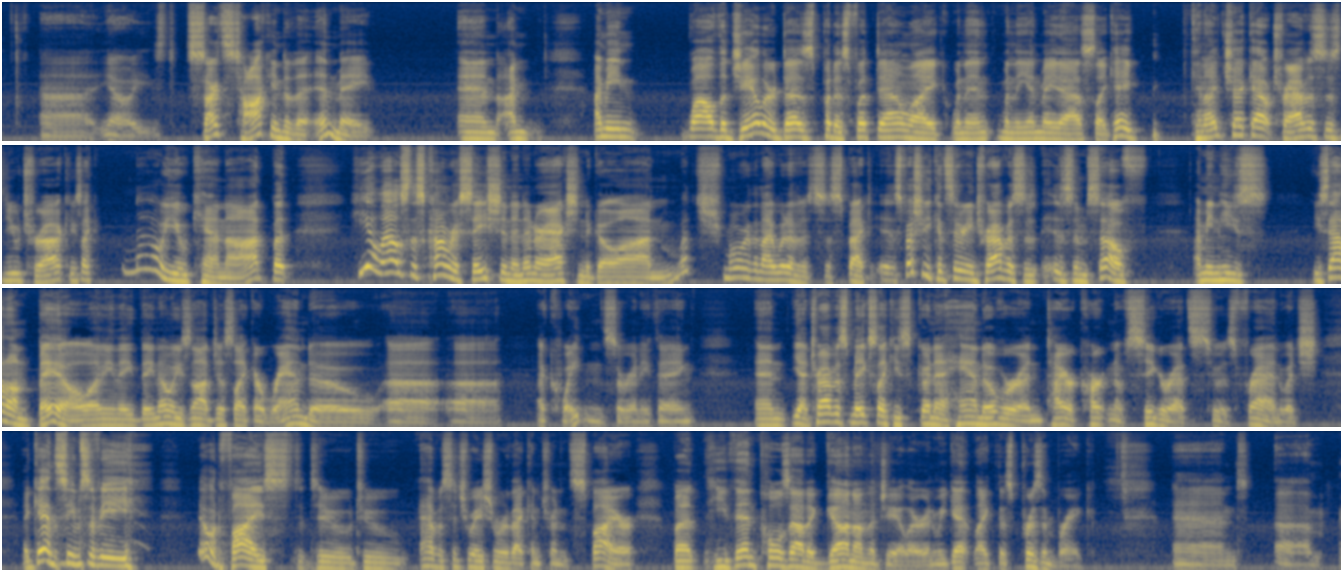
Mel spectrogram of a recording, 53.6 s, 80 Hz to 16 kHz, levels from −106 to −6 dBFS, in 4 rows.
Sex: male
